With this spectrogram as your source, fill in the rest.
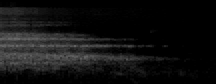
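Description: A single soft, breathy exhale trails off quietly over a second and a half, taken as part of a guided deep-breathing exercise.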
